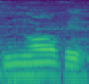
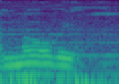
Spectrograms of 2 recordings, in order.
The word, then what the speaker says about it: Ngäbe: Escuchen bien cómo se pronuncia ngobe, no se pronuncia nobe.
